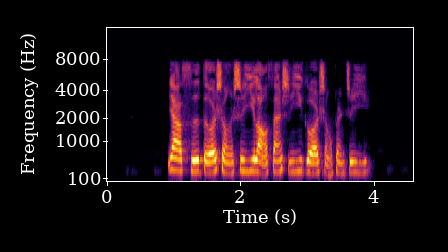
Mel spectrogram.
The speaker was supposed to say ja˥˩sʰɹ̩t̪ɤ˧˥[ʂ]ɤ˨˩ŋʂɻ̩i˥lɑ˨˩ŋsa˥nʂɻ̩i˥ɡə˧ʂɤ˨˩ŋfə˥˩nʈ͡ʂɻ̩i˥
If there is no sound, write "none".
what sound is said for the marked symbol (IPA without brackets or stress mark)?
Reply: ʂ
